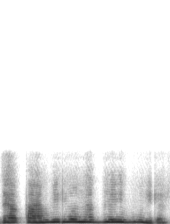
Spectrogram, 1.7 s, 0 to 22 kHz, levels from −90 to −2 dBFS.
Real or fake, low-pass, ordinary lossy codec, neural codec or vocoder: fake; 7.2 kHz; none; codec, 16 kHz, 0.5 kbps, FreqCodec, smaller model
